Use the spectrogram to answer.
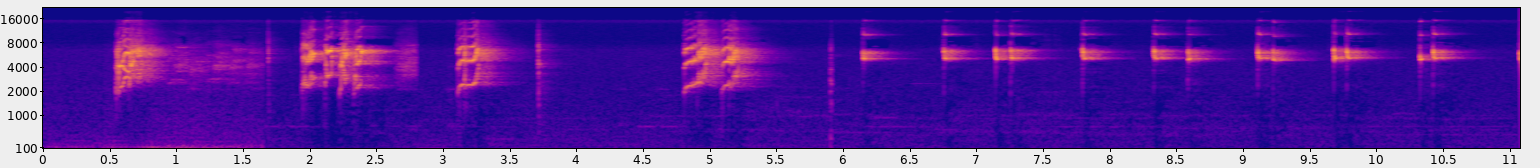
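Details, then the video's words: Lovebird singing as a lure for other lovebirds: four harsh, buzzy screeches opening the recording, followed by a steady string of short, clear, high chirps repeated roughly every half second. "Pancingan lovebird terbaik bikin lovebird anda panas"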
